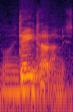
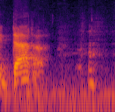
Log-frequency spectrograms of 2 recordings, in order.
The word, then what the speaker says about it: Data: name it is pronounced data oh data look at this data what my name it is pronounced data oh you called me data what's the difference one is my name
